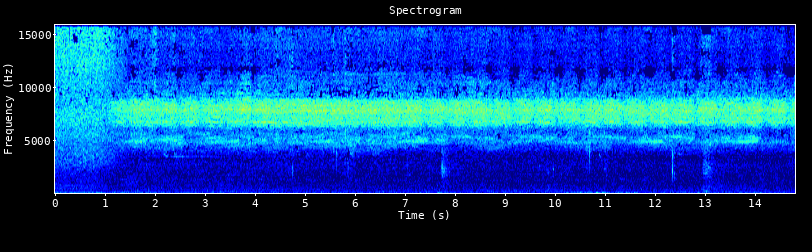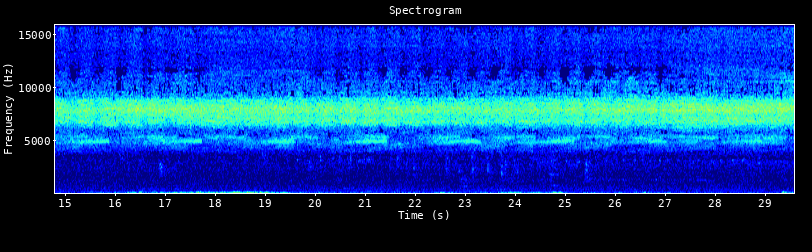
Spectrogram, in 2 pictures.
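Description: A steady, high-pitched chorus of cicadas, with a softer pulsing beat beneath it, starting about a second in. Wind rumbles on the microphone in gusts, most strongly around the middle.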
